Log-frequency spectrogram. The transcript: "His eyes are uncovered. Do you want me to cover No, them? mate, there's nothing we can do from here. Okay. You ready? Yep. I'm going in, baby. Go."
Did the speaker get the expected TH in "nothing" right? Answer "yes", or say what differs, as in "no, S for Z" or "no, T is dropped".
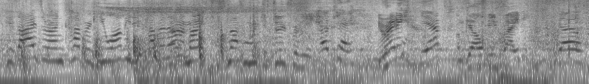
yes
